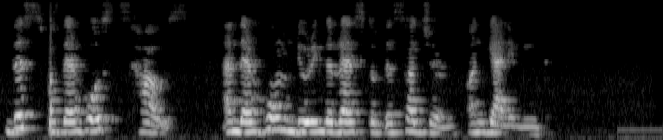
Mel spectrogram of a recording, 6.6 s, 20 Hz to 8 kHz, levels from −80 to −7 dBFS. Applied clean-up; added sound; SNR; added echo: none; none; none; none.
